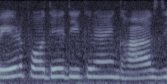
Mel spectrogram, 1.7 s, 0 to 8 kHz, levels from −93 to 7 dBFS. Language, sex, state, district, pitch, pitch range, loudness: Hindi, female, Uttar Pradesh, Budaun, 275 Hz, 255-280 Hz, -31 LUFS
